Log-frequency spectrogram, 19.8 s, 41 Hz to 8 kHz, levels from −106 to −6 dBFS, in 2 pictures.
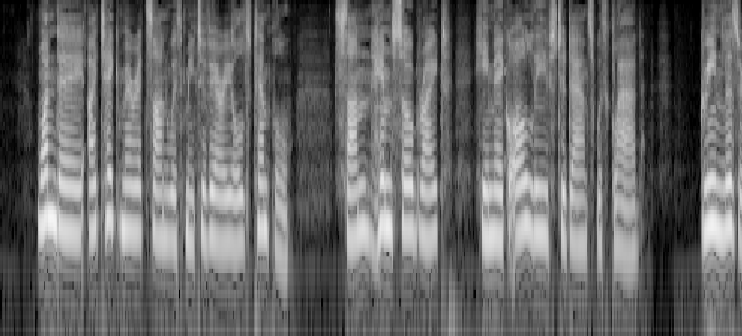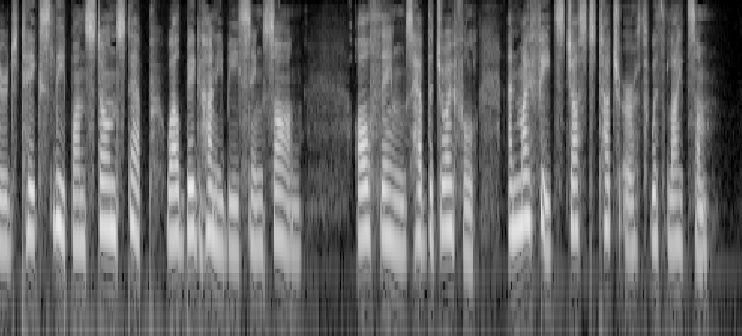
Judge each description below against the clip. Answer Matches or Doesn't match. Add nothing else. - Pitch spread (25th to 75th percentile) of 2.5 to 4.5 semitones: Matches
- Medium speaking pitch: Doesn't match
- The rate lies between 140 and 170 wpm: Matches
